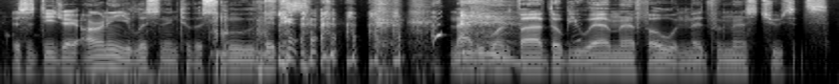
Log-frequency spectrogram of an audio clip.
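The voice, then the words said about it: Radio DJ voice. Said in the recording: “That's my radio voice.”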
